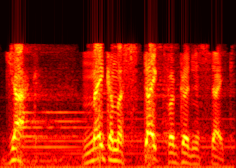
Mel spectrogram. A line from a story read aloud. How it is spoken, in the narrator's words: I exclaim aloud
